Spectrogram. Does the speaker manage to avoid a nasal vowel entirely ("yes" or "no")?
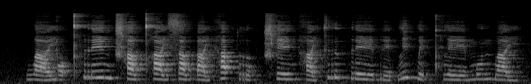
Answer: yes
